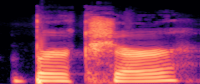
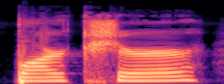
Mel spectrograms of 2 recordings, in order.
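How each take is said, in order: First: The first syllable has an 'er' vowel, like 'bur'. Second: The first syllable has an 'ar' vowel, like 'bar'. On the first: The speaker calls it wrong. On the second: The speaker calls it right. "if you see an E R, it's very rarely pronounced er"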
